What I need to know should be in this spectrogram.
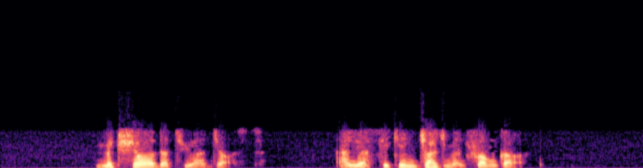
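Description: A man speaks with emphasis, close to a microphone, in short bursts with pauses.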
